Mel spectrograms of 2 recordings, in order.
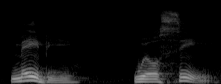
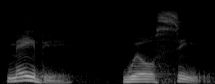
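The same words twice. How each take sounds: First: Low, soft and unhurried; calm, wise old mother letting it rest; a touch of quiet wisdom in a low voice. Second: Low and soft, a gentle knowing calm; quietly wise mother, lower and softer; knowing twinkle. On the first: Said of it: "said very calmly". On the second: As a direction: let a small private amusement show. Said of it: "with a little twinkle in her eye". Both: A narrator's reading.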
